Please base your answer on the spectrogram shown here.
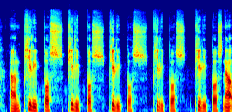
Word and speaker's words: Philippos: We have 3 syllables, right? And the second syllable is a long syllable, lambda iota pi. So lip, and then followed by pos, lippos. Now, of course, in Latin, it's Philippus or Philippus. The stress in Latin will, of course, follow the penultimate stress rule.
